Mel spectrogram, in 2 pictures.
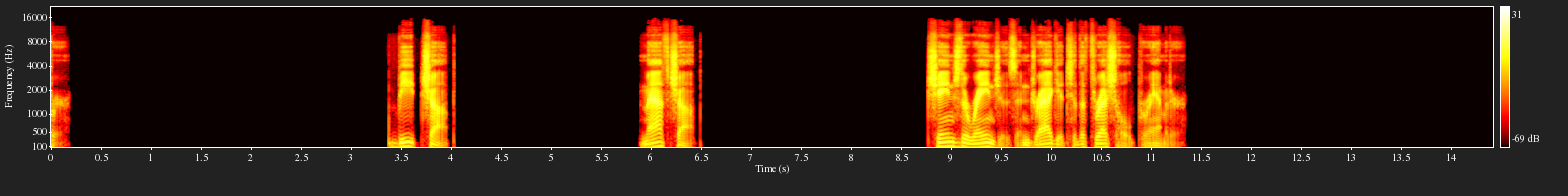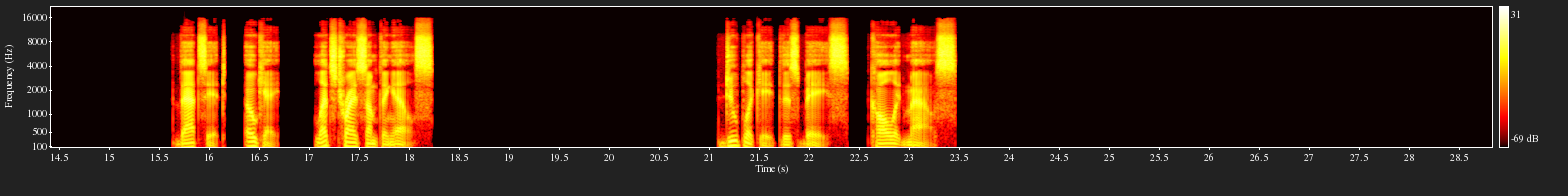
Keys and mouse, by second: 2.9 click, 3.8 click, 4.4 click, 4.9 click, 5.3 right click, 8.1 click, 8.6 click, 8.9 click, 10.1 click, 10.7 click, 11.2 drag, 12.3 click, 12.7-13.9 drag, 17.0 drag, 20.1 right click, 20.7 click, 21.2 click, 21.5 click, 21.8 ctrl+c, 22.1 ctrl+v, 22.3 click, 22.9 click, 25.0-25.6 drag, 26.0-26.3 drag, 26.7-27.0 drag, 27.3 click, 27.9-28.2 drag.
